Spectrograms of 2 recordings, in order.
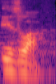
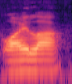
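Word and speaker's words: Islay: they're from the Isle of Skye they're either Isla is luck yeah yeah ruff or something I never knew the pronunciation for is LA why my cell call I say it easily but it's y la it has a lot of pronunciations okay correct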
